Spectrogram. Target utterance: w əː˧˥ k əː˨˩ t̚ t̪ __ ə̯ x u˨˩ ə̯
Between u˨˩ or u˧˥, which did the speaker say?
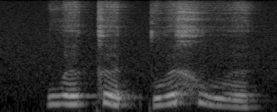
u˧˥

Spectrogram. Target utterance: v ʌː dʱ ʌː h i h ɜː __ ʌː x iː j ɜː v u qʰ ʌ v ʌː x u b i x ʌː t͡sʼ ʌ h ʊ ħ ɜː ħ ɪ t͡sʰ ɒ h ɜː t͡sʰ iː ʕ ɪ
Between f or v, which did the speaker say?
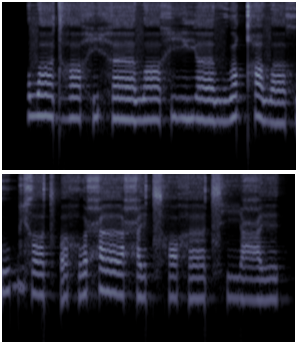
v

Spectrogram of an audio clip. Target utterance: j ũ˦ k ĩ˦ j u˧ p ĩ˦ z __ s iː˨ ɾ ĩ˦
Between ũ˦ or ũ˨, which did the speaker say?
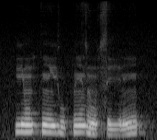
ũ˨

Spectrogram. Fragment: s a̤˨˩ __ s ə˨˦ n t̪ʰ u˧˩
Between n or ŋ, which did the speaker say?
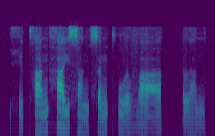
ŋ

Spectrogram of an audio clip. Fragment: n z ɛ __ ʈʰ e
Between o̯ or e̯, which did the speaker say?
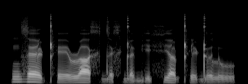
e̯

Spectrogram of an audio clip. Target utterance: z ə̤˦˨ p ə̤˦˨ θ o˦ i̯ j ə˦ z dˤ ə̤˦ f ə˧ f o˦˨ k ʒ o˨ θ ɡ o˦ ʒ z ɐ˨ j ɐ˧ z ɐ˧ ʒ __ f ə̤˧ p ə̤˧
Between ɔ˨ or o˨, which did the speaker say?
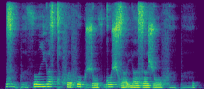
o˨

